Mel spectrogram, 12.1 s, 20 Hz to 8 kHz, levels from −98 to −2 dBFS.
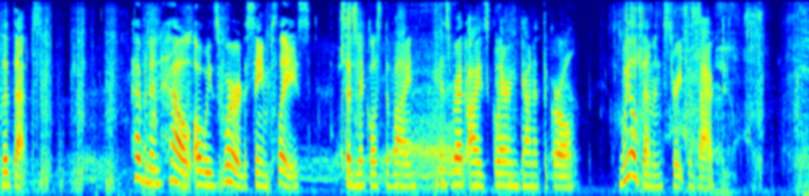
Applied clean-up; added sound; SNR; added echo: none; Growling + Chewing, mastication; 14 dB; none.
